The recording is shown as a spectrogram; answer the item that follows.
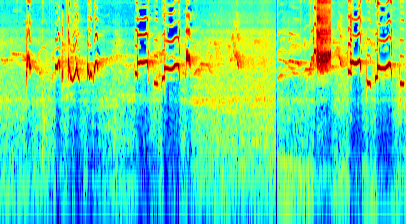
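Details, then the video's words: Kacer, the oriental magpie-robin, roused to agitated song by a provoking lure: rapid clusters of bright, slurred whistles and metallic chips, short phrases repeated about every second, with faint hum between bursts. "pancingan Kacer langsung emosi"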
